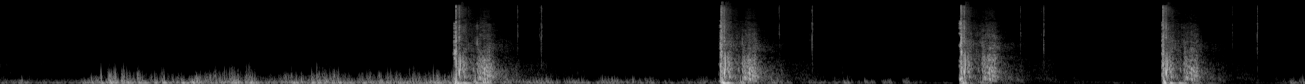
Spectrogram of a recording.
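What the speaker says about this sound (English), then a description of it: "I'm going to shoot this single action, 6 rounds, into that small little rectangle at the bottom of that target" Smith & Wesson Model 10 police trade-in revolver fired single action: four sharp, loud reports spaced a few seconds apart, with low murmuring and rustling before the first shot and quiet gaps between.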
